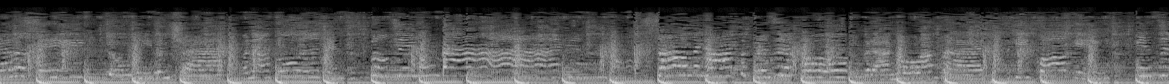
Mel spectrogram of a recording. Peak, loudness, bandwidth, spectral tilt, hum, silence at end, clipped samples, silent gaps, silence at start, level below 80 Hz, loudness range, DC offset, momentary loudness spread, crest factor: -2 dBFS; -19 LUFS; 16 kHz; -5 dB/octave; none; 0 s; under 0.1%; none; 0 s; -24 dBFS; 1 LU; 2%; 3 LU; 16 dB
